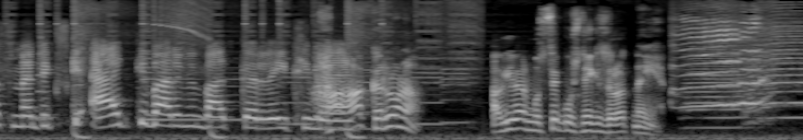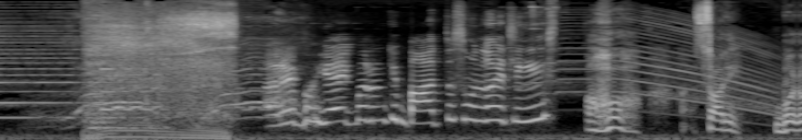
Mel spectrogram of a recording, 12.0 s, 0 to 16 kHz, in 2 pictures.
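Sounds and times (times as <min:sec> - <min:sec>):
held musical tone: 0:05.1 - 0:08.0.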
